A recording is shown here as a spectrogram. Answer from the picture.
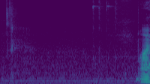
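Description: A single sharp click just after the start, then a quick cluster of clicks about a second and a quarter in, from a computer mouse being clicked to open a folder. A faint steady low hum lies underneath.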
